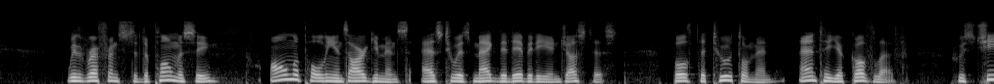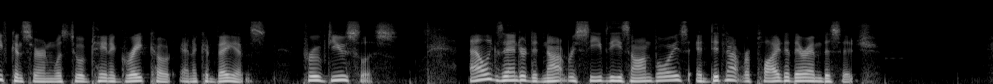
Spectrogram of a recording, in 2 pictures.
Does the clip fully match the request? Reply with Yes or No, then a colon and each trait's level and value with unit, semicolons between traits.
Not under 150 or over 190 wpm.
No: slow, 135 wpm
